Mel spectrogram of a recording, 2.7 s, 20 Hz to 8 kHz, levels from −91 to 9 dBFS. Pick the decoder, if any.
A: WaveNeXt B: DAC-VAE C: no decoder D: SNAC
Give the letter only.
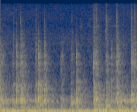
C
